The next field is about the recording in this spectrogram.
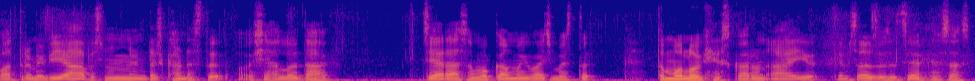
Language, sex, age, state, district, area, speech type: Kashmiri, male, 18-30, Jammu and Kashmir, Pulwama, urban, spontaneous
